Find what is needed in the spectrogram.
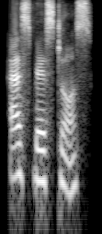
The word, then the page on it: asbestos: Indian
